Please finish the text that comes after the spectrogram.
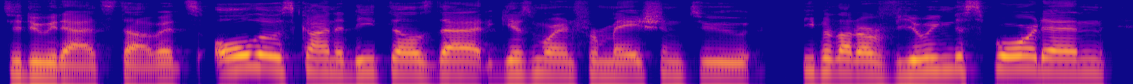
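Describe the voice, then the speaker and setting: A man's voice: on the high side, a little fast, darkish tone, smooth, no room sound, studio quality. A man co-hosting a podcast, explaining his points in a casual, analytical way with examples. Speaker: podcast co-host.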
